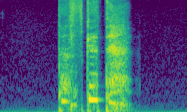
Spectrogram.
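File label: voice, gentle; tasukete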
